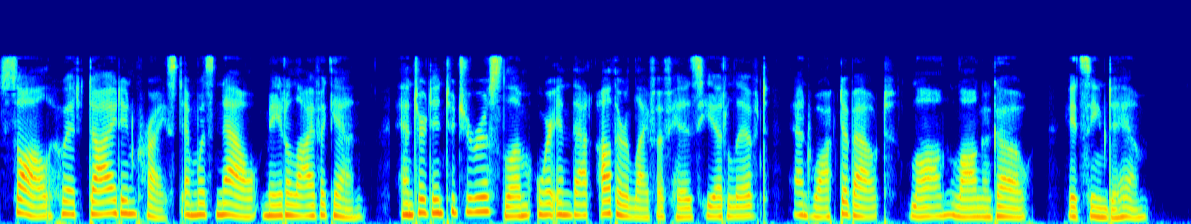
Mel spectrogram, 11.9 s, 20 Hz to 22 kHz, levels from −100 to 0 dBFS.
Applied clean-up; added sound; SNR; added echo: none; none; none; none.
